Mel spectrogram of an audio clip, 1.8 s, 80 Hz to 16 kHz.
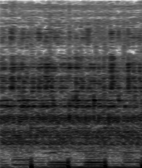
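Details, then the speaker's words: Vacuum pump evacuating a Sharp single-door refrigerator (not cooling) via manifold low-pressure valve, about 10–15 minutes, before refilling with freon: even hum with a regular swish about twice a second, holding steady; normal, stable sound means air is removed. "ininya vakumnya itu stabil. Kalau suaranya sudah stabil berarti udara yang ada pada sistem pendingin sudah terkuras habis."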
